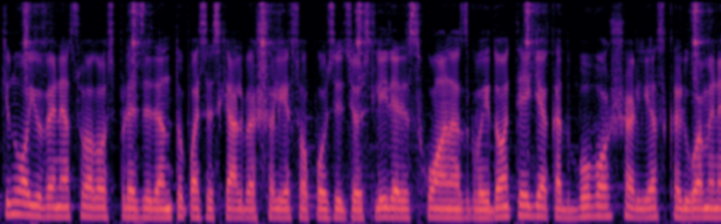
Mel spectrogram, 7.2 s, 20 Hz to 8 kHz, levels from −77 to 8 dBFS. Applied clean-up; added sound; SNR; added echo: none; Rattle; 19 dB; none.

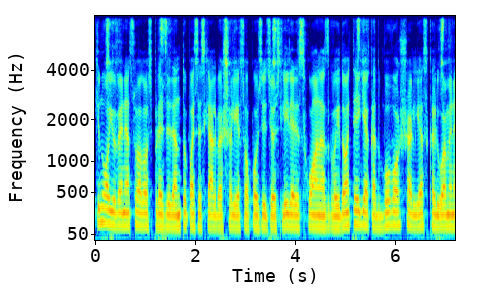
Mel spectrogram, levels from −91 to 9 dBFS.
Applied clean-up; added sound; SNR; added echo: neural mask model Resemble Enhance denoiser.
